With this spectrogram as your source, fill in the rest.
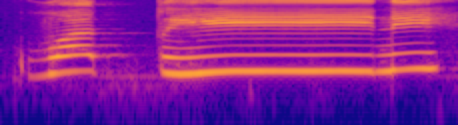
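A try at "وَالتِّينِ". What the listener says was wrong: پھر آپ نے لمبا کر دیا، وتینی، یہی تو سمجھا رہے ہیں کہ وتینی نہیں کرنا، ورنہ پھر قرآن بھی آپ اسی طرح پڑھیں گے، وتینی والزیتونی، تو یہ عجیب سا ہو جائے گا۔ تو آپ نے ایک حرف مدہ کی مقدار، وتینی، اتنا بس، ٹھیک ہے؟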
